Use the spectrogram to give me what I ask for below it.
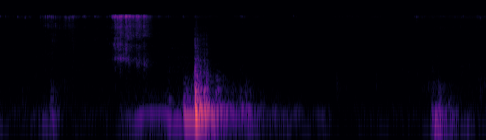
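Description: Crispy taco-flavoured potato chips crunch between the teeth in a few short, brittle bursts. A faint rustle comes first, and the loudest crunch sits in the middle, all against near silence.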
